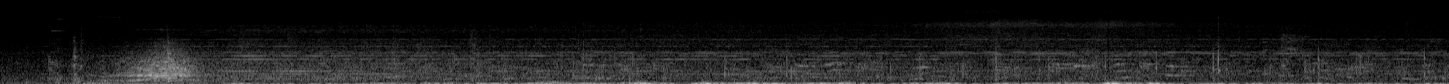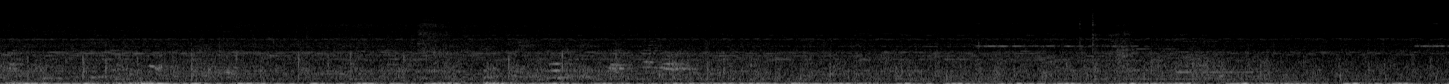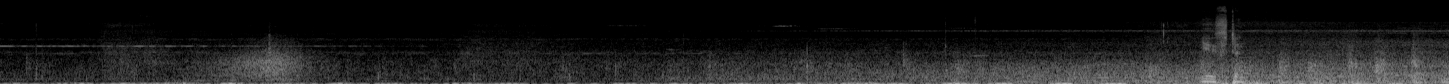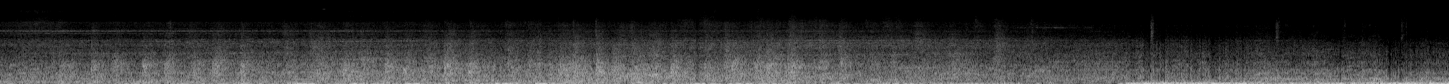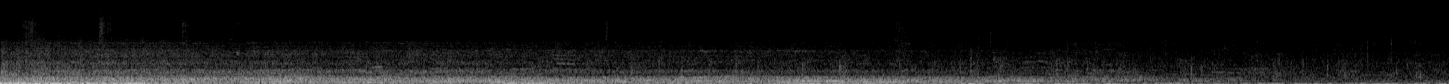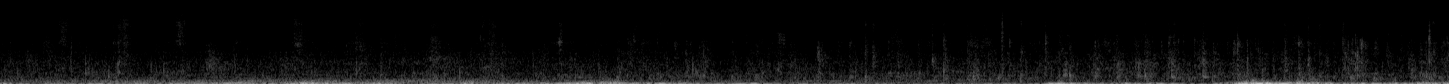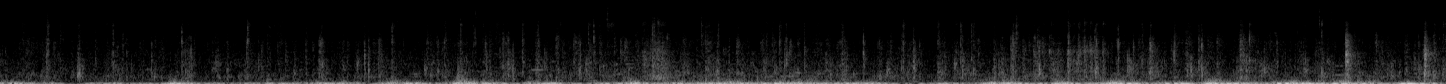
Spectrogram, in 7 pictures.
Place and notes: Underground from Goodge Street to Euston Stations
Travelling from Goodge Street (Tottenham Court Road) to Euston Station.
